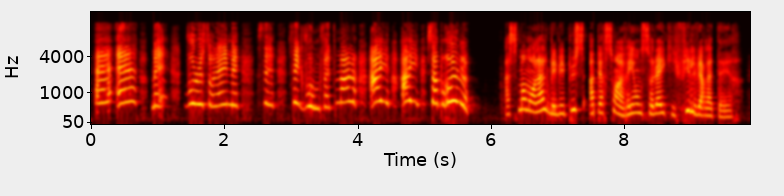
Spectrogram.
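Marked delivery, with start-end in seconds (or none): 0.1-5.7 high, loud yelping flea; a tiny flea getting burned; baby flea in pain. Acted.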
